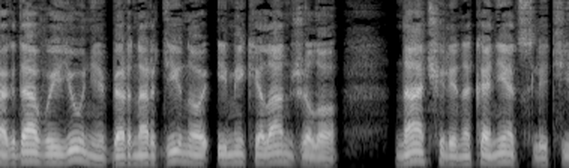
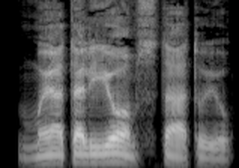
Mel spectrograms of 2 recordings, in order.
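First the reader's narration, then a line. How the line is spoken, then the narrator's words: Gloomy reply. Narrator (Russian): мрачно отвечал Микеланджело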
